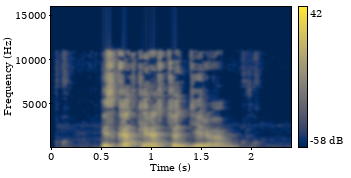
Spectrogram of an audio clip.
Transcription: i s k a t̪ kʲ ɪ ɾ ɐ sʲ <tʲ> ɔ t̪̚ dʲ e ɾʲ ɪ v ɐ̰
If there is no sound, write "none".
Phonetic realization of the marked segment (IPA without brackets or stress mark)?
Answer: tʲ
